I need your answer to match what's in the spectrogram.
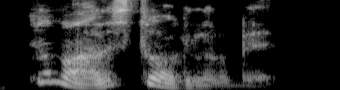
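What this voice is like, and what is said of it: Sweet, coaxing voice. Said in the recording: “Put on my sweet voice.”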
